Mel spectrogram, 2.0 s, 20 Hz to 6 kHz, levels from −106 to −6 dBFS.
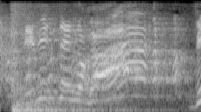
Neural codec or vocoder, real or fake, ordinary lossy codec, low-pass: none; real; none; 5.4 kHz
